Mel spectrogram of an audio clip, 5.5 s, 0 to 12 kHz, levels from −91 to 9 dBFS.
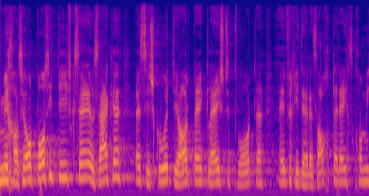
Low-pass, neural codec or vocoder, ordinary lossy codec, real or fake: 10.8 kHz; none; none; real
